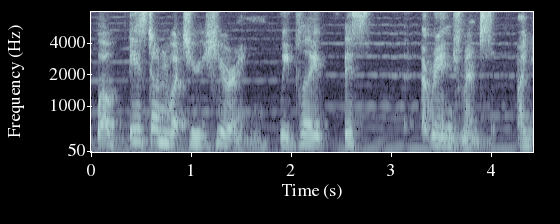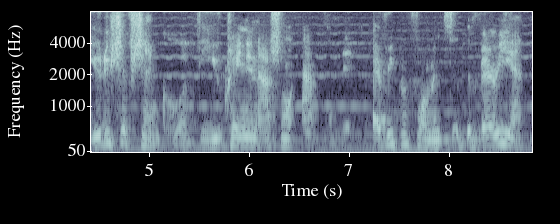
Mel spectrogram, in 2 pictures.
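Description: A middle-aged woman from Canada with a notably low voice speaks with earnest passion over a video call, as a guest in a news interview. Faint music sits beneath her words. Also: lively intonation, a little fast, rough recording. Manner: earnest and impassioned. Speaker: orchestra conductor. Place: indoor room at home.

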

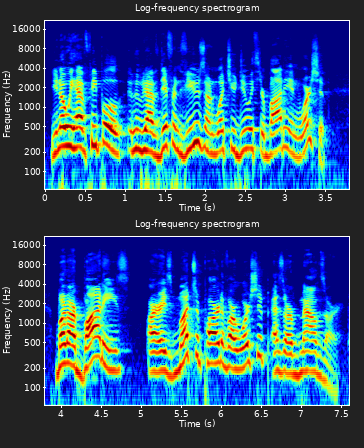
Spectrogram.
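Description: Male pastor, American, high register, very varied intonation, informal teaching sermon with joking asides. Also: expressive, fairly quick, fairly bright tone. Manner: informal, jokey asides, repeats phrases for emphasis. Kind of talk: sermon, teaching a congregation conversationally.

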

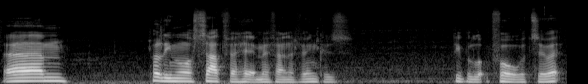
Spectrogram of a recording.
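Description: A hoarse man with a cough, rambling and clearing his throat as he gives casual commentary on a live gameplay stream. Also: medium pitch, moderate pace, warm tone. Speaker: gaming streamer.

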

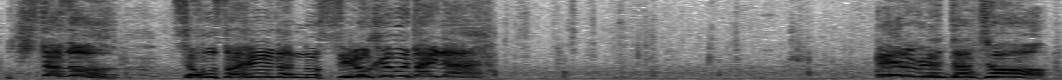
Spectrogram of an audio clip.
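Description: An actor playing a fervent young man in an anime game, shouting with passion. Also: extremely high pitch, a little slow, a little hiss or hum, heavily acted. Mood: excited. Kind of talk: Japanese anime game voice acting.

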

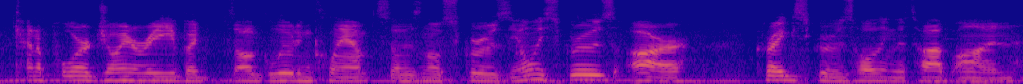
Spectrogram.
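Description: A man with a somewhat low voice rambles casually, swearing freely and filling gaps with ums and likes. He talks while walking a phone camera around a cluttered basement workshop. A clear steady hiss sits under the phone audio. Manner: loose, profane, rambling with many fillers. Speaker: vlogger giving a workshop tour. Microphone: handheld phone camera, speaker off-screen.

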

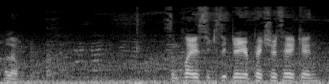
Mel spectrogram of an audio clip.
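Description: A man's voice: on the high side, level tone, moderate pace, a crowd in the background. A Canadian man in his thirties, vlogging casually while walking through city streets and bars at night, easygoing and upbeat, with handheld camera sound. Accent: Canadian English. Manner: chatty, easygoing, upbeat narration with fillers. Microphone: handheld camera at arm's length.

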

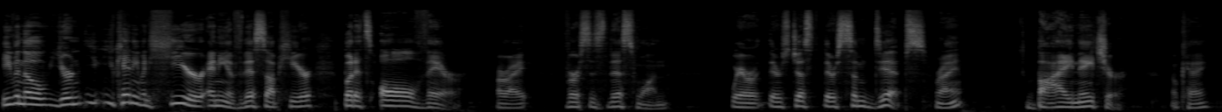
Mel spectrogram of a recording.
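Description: A middle-aged man with a low voice hosting a live-stream audio tutorial, talking casually and checking in often with "all right?" and "okay?". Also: lively intonation, a little slow. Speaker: audio masterclass host. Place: home studio with dim blue lighting. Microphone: studio mic close up.

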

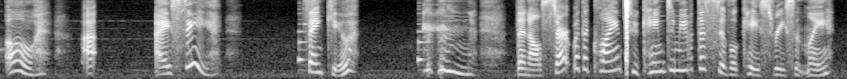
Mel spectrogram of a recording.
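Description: High, animated, chatty young game heroine. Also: female voice, a little slow, pauses often, background noise. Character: bubbly, talkative young female legal adviser, proud and eager. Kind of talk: English video game character voice lines. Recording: game music under the voice.

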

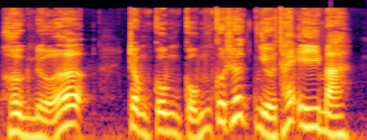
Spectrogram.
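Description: An earnest, humble village healer. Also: male voice, fairly high pitch, animated, moderate pace, a little mellow, dry recording, clean studio sound. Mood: polite, firm. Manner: polite, earnest, pleading. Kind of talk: animated moral tale dubbing. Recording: music behind the dialogue.

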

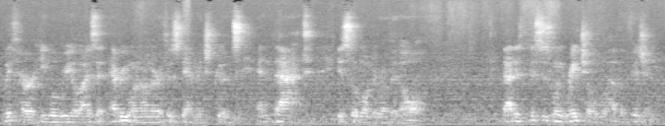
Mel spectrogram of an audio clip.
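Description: A man narrating a literary text in a staged dramatic reading, with a measured, deliberate delivery. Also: low voice, fairly even intonation. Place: small theatre stage with seated audience. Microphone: distant camera microphone. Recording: echoey stage recording from far off, noisy.

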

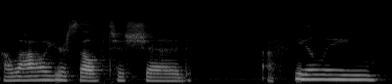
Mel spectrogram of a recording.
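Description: Female meditation guide: very unhurried, soothing delivery, noticeable vocal fry, deliberate phrasing. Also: mid-range voice, dark tone. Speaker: yoga and meditation teacher.

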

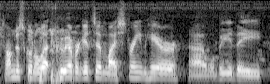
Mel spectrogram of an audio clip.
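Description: A man's voice: fairly high pitch, brisk, dull audio, slight background noise. A man in his thirties with a nasal, congested voice from a cold, hosting a live golf game stream and commentating his shots in a headset. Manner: upbeat, welcoming, talks through his own shots. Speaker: stream host. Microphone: gaming headset.

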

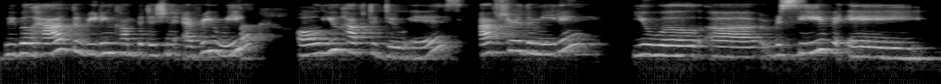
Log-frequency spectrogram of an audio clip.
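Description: A woman's voice: on the high side, a little mellow. A woman in her twenties cheerfully hosting an online session for children, encouraging and explaining things step by step on a video call. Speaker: host of children's online storytime. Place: indoor room with bare wall. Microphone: video call, computer microphone. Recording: roomy, echoing video call.

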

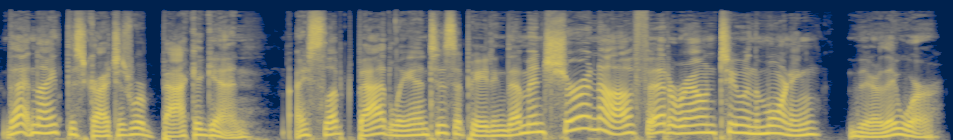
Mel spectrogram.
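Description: An American woman narrating a children's story in the first person, expressive and suspenseful. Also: on the low side, normal speed, hardly any pauses, dry recording, clean studio sound. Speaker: audiobook narrator.

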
